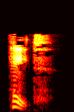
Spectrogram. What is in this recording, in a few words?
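"hate", US English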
